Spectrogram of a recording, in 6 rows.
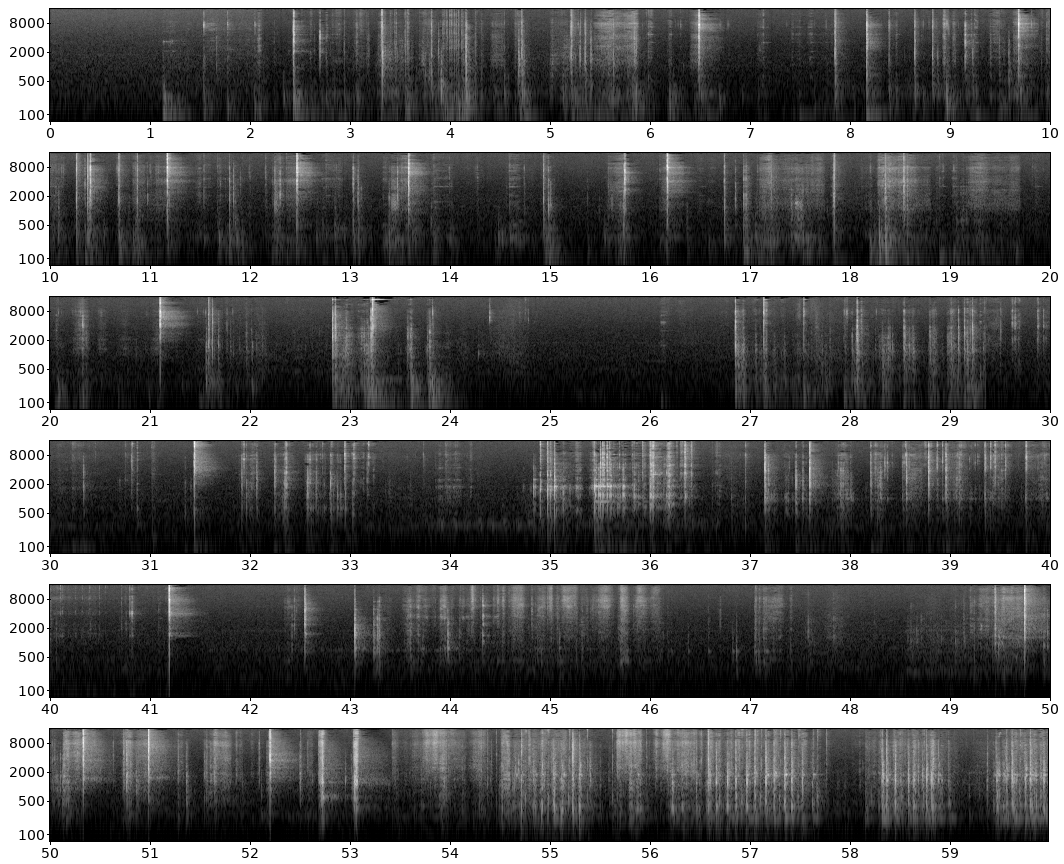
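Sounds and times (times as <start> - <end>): metal parts clicking and rattling: 37.1 - 40.3, 54.5 - 59.9.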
